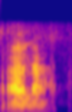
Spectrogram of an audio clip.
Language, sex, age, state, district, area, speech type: Telugu, male, 30-45, Telangana, Vikarabad, urban, conversation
